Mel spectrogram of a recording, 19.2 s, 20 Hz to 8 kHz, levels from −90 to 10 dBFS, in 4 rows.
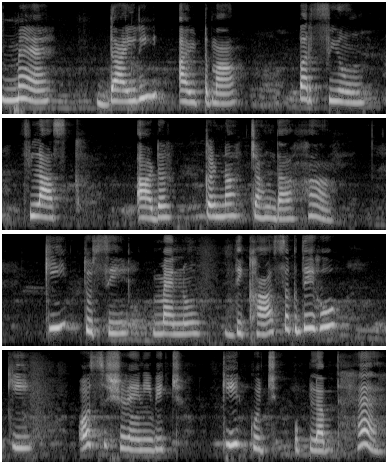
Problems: constant background noise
